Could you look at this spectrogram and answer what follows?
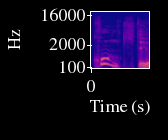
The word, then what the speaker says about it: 金亀: これ白鷺城という別名がついておりますけれども、彦根城にも金の亀、金亀と読むんですけれども、金亀城というふうになっております。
